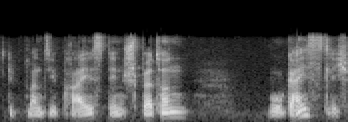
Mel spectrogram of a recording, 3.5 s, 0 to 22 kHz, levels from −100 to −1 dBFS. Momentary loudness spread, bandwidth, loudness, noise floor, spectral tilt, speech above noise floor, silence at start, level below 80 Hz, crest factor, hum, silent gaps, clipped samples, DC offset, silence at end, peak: 9 LU; 8.2 kHz; -21 LUFS; -59 dBFS; -3.5 dB/octave; 38 dB; 0.05 s; -68 dBFS; 22 dB; none; none; under 0.1%; under 0.1%; 0 s; -2 dBFS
